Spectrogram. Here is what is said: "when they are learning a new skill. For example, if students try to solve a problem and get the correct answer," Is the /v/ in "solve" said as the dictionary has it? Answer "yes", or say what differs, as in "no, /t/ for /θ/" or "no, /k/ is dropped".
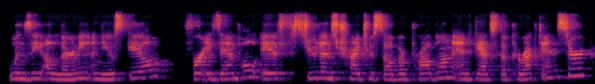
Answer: yes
